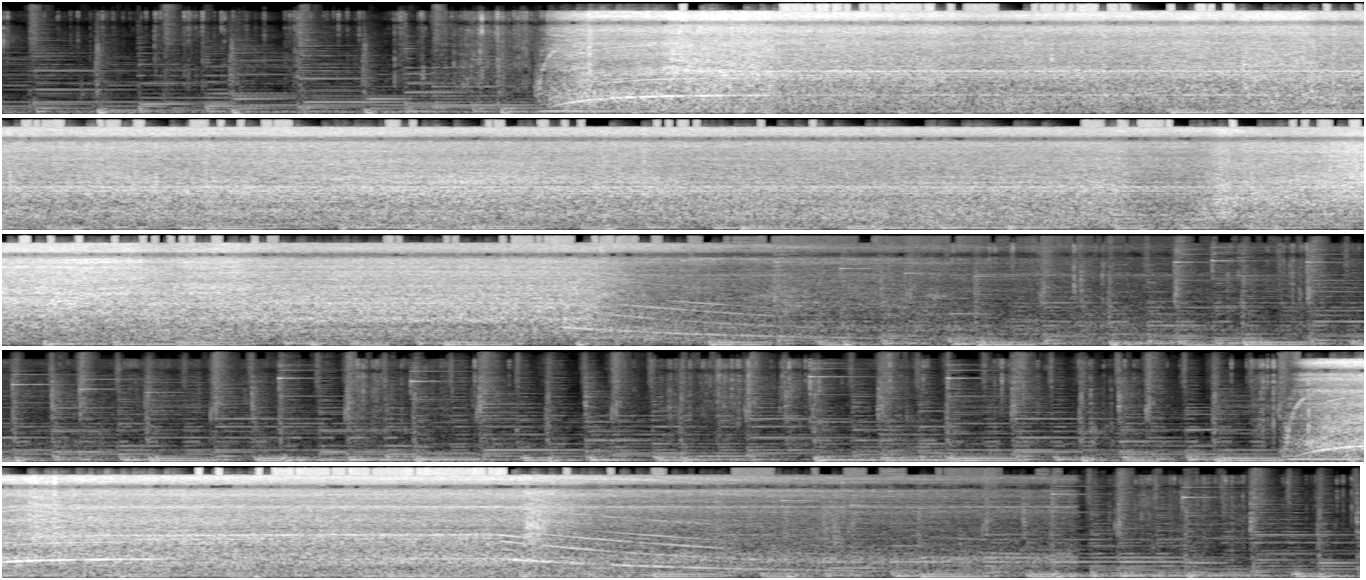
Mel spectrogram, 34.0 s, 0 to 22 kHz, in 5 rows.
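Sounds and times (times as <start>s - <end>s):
soft background music: 0.0s - 34.0s
electric balloon pump whining: 2.5s - 20.4s, 26.7s - 33.5s.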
